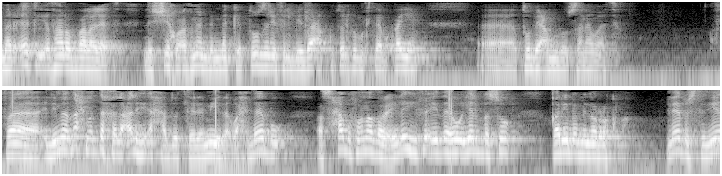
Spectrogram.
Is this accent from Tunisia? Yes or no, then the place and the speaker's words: yes; Tunisia; أما عامة الناس مثلا عندنا في تونس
